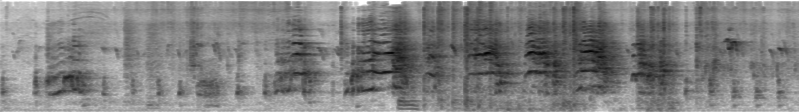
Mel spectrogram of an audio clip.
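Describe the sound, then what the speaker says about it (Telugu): A brooding hen clucks repeatedly while hatching chicks, with close, loud bursts of clucking and calling on a farm. "ఈరోజు పెట్ట పిల్లల్ని చేస్తుందండి."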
